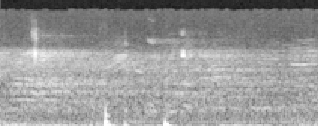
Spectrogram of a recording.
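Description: A basketball bouncing twice on a hardwood court, two short faint thumps less than half a second apart, over the low murmur of the arena.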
